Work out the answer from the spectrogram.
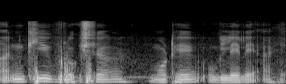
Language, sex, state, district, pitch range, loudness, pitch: Marathi, male, Maharashtra, Solapur, 110-125 Hz, -18 LUFS, 115 Hz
